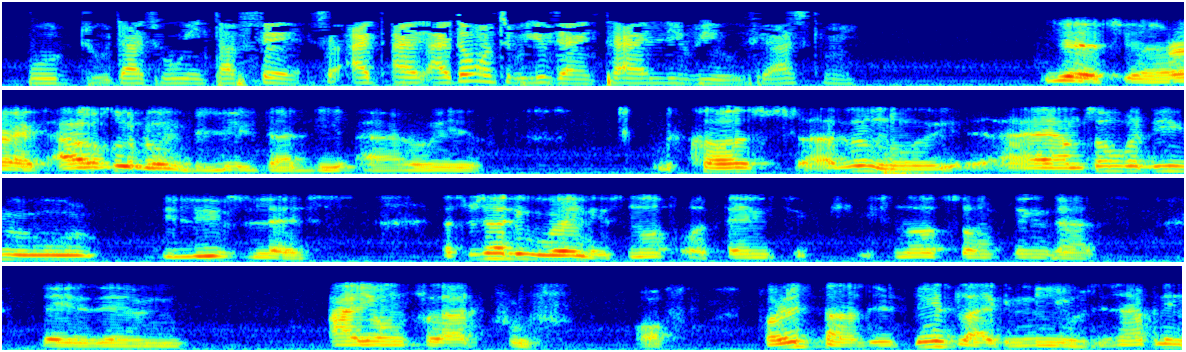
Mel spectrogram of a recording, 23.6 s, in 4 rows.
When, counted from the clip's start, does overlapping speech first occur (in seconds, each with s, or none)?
none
